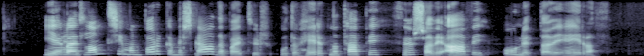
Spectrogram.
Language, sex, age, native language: Icelandic, female, 30-39, Icelandic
